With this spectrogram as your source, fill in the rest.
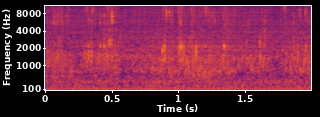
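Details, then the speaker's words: DIY refugium sump for a saltwater nano Biocube, freshly filled: irregular bubbling and splashing gurgle over a low steady pump hum from the return pipes; owner asks how to reduce the noise, cause unclear. "Alright, so essentially the way this Refugium is working is I've got return pipes that come out of here. You guys hear that"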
